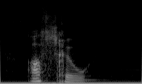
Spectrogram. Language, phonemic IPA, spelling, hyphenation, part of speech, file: Dutch, /ˈɑf.sxyu̯/, afschuw, af‧schuw, noun, Nl-afschuw.ogg
- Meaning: revulsion, abhorrence, repugnance, horror, abomination (strong aversion)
